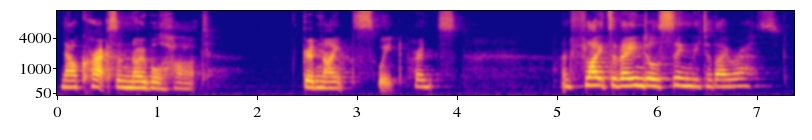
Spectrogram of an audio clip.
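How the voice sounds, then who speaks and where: Mourning Shakespearean companion, read by a woman: highish voice, tender, unhurried. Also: steady tone. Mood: mournful, tender. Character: grieving, tender loyal friend of a dying prince. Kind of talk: theatrical Shakespearean table read.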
